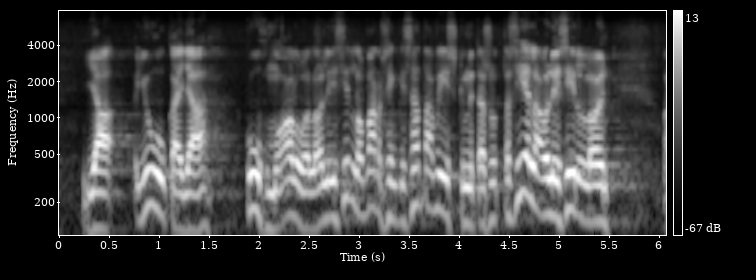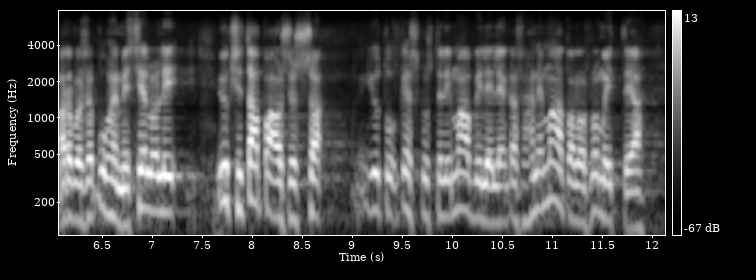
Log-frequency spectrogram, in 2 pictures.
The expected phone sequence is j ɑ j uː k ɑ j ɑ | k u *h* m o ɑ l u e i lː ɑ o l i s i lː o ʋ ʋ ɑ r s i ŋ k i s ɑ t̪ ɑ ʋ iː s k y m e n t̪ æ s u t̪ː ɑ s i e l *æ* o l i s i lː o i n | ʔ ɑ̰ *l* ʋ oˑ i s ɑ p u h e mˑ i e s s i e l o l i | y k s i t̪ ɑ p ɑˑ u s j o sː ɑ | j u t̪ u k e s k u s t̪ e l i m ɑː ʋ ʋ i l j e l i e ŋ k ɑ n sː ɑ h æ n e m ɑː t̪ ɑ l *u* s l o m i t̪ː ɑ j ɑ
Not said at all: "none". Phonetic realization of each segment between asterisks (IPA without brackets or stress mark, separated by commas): h, æ, r, o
